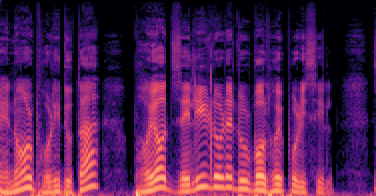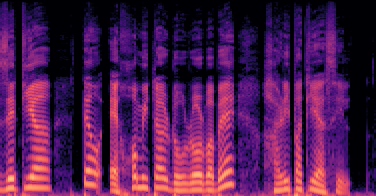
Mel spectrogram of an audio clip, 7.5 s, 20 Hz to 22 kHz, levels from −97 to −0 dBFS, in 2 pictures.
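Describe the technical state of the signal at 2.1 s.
At 2.10 to 2.12 s a single loud pop sits on top of the speech, peaking a few decibels above it while the speech continues underneath. It is likely a brief voltage pulse from a plug, switch, static discharge or driver glitch, shaped by the downstream circuitry into a sharp transient.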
